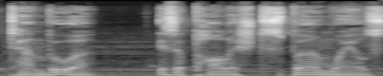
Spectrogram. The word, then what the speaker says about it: tabua: Tabua, pronounced tambua, is a polished sperm whale's tooth, often strung onto a cord of braided coconut fibers.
